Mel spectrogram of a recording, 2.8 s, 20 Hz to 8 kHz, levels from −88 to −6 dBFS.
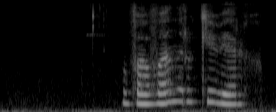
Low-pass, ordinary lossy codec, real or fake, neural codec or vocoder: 7.2 kHz; MP3, 32 kbps; real; none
